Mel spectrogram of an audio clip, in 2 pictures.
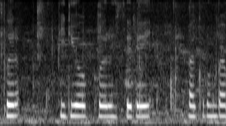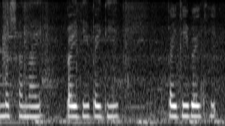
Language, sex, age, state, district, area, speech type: Bodo, female, 18-30, Assam, Baksa, rural, spontaneous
